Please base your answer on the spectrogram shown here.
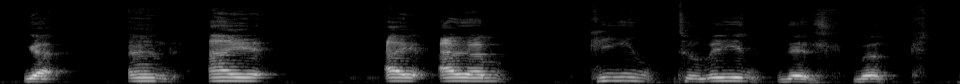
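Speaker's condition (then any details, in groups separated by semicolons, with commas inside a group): Cerebral palsy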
